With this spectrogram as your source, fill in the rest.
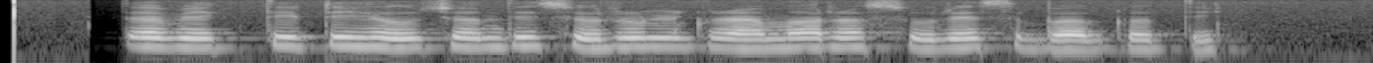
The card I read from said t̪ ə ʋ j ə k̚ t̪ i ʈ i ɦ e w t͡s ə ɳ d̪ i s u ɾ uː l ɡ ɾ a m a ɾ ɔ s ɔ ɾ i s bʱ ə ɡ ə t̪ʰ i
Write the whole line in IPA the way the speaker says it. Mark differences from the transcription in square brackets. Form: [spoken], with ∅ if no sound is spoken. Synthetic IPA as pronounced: t̪ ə ʋ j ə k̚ t̪ i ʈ i ɦ e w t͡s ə [n] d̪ i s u ɾ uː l ɡ ɾ a m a ɾ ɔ s [u] ɾ [e] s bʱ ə ɡ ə [t̪] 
